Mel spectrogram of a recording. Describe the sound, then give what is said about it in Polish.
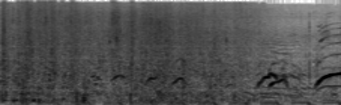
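Steady splashing and sloshing as several people calmly wade into cold water for a cold-water dip after a warm-up, with a busy background of voices and a few sharp, excited cries rising near the end. “A potem będzie pewnie do wody.”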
